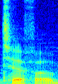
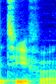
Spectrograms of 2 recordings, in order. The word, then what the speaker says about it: Tifa: go to a Tifa I've always pronounced it Tiffa but people it's it's they say Tifa in this game so you know I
